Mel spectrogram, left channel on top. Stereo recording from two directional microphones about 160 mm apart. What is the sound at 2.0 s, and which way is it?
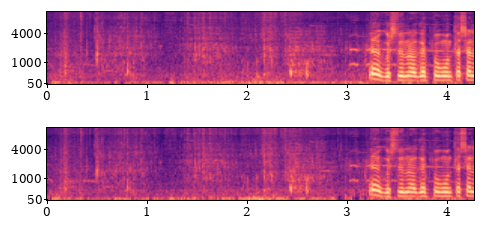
Boat, 15° left (ahead or behind).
